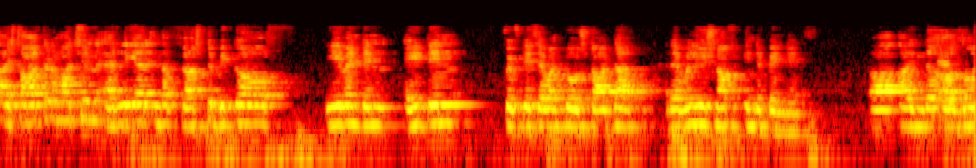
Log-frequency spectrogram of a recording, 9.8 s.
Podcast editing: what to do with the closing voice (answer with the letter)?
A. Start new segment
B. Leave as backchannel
B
